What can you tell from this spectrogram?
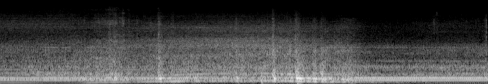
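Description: Oster Versa 1400-watt blender motor running on low speed while boiling water is poured in and mixed into flour. Its note wavers, with a few knocks in the middle, then it cuts off at the end.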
